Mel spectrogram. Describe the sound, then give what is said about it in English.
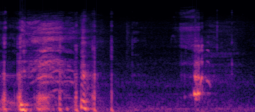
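Several short, harsh coughs, a quick cluster at the start followed by a pause and one more abrupt cough, with no talking. “I'm coughing on every bullet, dude.”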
